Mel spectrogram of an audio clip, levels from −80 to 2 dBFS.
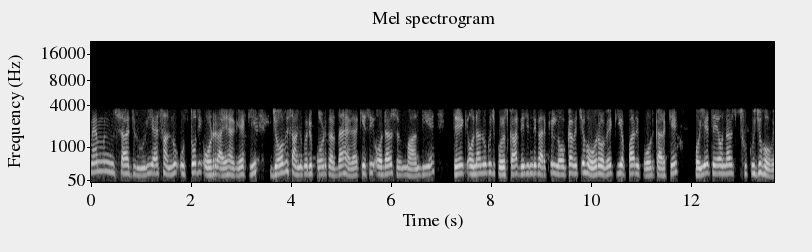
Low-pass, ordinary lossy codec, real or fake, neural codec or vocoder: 3.6 kHz; none; real; none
